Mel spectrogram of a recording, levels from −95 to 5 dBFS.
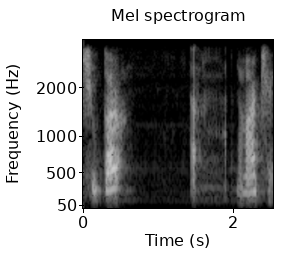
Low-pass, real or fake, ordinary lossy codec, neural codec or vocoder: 3.6 kHz; fake; none; autoencoder, 22.05 kHz, a latent of 192 numbers a frame, VITS, trained on one speaker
